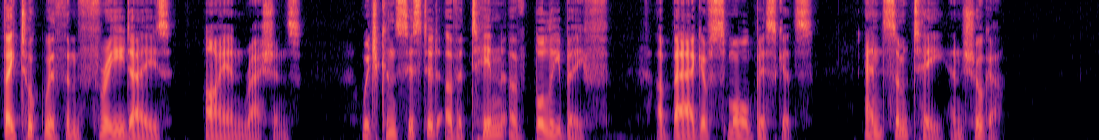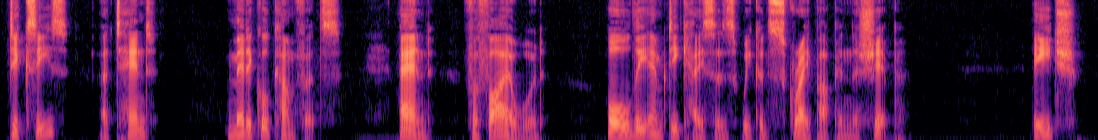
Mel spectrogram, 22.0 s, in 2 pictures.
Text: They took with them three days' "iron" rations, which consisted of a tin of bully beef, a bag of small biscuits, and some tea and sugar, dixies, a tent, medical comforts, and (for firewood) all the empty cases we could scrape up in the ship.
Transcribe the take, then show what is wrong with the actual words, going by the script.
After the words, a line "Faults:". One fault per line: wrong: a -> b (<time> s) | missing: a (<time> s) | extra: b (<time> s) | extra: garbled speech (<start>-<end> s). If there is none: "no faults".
They took with them three days' "iron" rations, which consisted of a tin of bully beef, a bag of small biscuits, and some tea and sugar, dixies, a tent, medical comforts, and (for firewood) all the empty cases we could scrape up in the ship. Each
Faults:
extra: Each (21.3 s)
